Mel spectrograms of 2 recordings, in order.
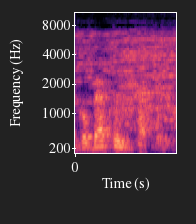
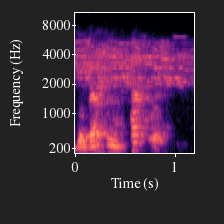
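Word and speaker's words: Göbekli Tepe: Gobekli Tepe, in 11,500 years before the present time, now being accepted in the realms of archaeology.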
